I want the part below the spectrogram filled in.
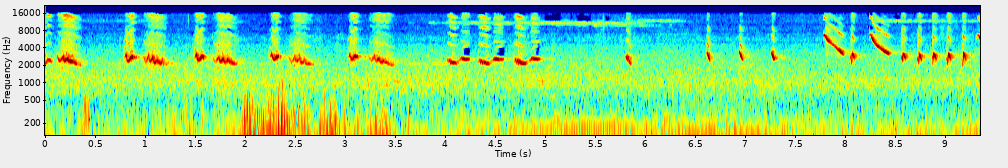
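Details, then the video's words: Jay singing a run of short, sharp downward-slurred whistles repeated about every half second, pausing, then resuming with quicker upswept notes in a brief burst, against a steady low rumble. "Jay Bird Singing"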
